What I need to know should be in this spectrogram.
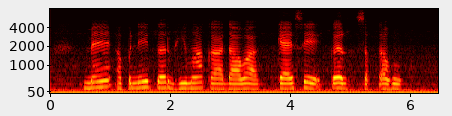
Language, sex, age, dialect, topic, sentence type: Hindi, female, 36-40, Marwari Dhudhari, banking, question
